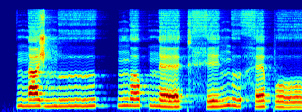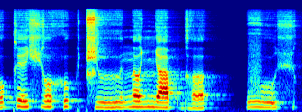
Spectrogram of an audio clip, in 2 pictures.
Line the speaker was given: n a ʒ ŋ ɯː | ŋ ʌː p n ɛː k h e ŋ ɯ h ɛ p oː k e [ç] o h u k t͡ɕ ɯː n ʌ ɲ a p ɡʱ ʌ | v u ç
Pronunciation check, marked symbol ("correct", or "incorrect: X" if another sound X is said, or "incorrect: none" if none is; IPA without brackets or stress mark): correct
